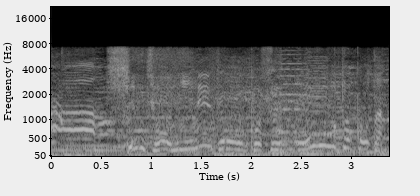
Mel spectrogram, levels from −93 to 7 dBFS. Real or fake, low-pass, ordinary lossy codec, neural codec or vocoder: fake; 7.2 kHz; none; codec, 16 kHz, 4 kbps, X-Codec, HuBERT features, trained on balanced general audio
